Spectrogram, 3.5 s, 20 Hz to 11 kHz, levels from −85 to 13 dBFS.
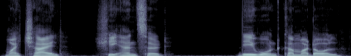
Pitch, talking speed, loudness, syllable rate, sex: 125 Hz, 155 wpm, -21 LUFS, 4.6 syllables/s, male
